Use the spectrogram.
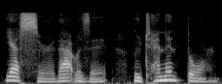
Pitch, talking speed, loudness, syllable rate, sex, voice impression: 150 Hz, 160 wpm, -20 LUFS, 4.7 syllables/s, female, very feminine, very adult-like, slightly thin, slightly tensed, powerful, bright, soft, clear, slightly fluent, raspy, slightly cute, cool, intellectual, refreshing, sincere, slightly calm, friendly, reassuring, slightly unique, slightly elegant, slightly wild, sweet, lively, kind, slightly modest, light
